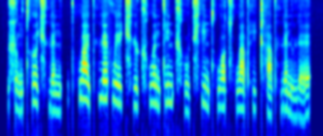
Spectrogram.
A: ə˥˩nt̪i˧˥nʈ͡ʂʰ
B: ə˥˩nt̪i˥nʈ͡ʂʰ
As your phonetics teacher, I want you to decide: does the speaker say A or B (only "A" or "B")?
B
